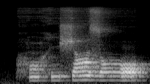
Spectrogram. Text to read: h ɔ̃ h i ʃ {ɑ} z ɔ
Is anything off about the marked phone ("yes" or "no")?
no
